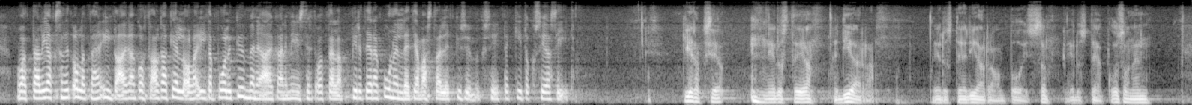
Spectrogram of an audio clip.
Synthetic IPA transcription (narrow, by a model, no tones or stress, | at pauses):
oʋɑt̪t̪æːlːæjɑksɑnːˑeːt̪olːɑt̪t̪æhænilt̪ɑɑ̰ikɑŋkoht̪ɑɑlkɑːkelːoolːɑʔilt̪ɑpuolikymːeneɑikɑːniminist̪erit̪oʋɑt̪t̪æːlːæ̰pirt̪eænækuːnːelːeːt̪jɑʋɑst̪ɑilːeːt̪kysymyksiːet̪ːækkiːt̪oksiɑsḭːt̪æ | kiːt̪oksiɑ | edust̪ɑjɑdiɑrɑ̰ | edust̪ɑjɑdiɑrɑ̰ompoisːɑḛdust̪ɑjɑkosonen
